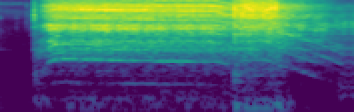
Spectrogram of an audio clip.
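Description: Cordless electric screwdriver driving a screw into the plastic RC car chassis. The motor whirs for about a second and a half, its pitch dropping slightly, then winds down near the end.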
